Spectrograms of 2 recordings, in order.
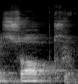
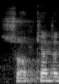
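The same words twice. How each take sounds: First: सौख्य as "saukhya"; ends in khya. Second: सौख्यता as "saukhya-taa"; extra taa ending. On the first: Teacher correcting the word, सौख्य without "taa". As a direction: stop सौख्य right after "khya". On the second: Teacher showing the mistake, सौख्यता with extra suffix. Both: Shown as a demonstration. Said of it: "सौख्यता नहीं".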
